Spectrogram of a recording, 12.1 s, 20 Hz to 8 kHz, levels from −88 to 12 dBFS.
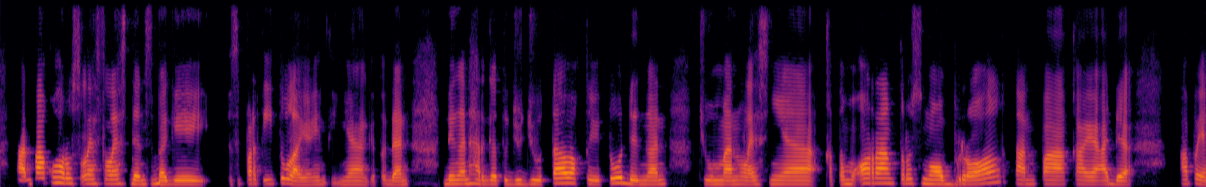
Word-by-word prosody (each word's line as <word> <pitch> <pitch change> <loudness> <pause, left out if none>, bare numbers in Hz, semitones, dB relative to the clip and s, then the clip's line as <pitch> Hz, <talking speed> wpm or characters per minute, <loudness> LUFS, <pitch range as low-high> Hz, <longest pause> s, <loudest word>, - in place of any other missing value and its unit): tanpa 185 +6 +4
aku 235 - -6
harus 210 -1 -1
les-les 190 0 -1
dan 175 -3 +2
sebagai 165 -2 -1 0.2
seperti 180 +1 -6
itulah 185 -7 +3
ya 150 - -5
intinya 160 0 -5
gitu, - - -16
dan 150 +1 +1 0.3
dengan 175 +1 0
harga 175 -2 -1
7 170 0 -6
juta 175 +5 +4
waktu 210 -6 +1
itu 210 +7 +3
dengan 165 -3 0 0.3
cuman 165 -1 -1
lesnya 165 0 0
ketemu 170 +1 -6
orang 210 +1 +4
terus 195 -1 -6
ngobrol 180 +3 +2 0.2
tanpa 175 -1 +1
kayak 165 -1 0
ada 165 -2 +2 0.6
apa 180 +1 -5
175 Hz, 145 wpm, -22 LUFS, 165-190 Hz, 0.6 s, tanpa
